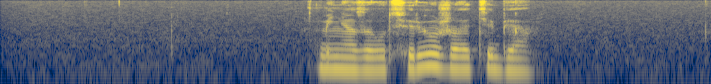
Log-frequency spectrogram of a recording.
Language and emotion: Russian, neutral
